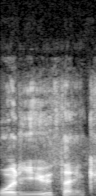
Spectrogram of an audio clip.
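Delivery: sarcastic, mocking delivery. Voicing a mimic's reply to a question about sleeping: sarcastic. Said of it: "It gives you a sarcastic".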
